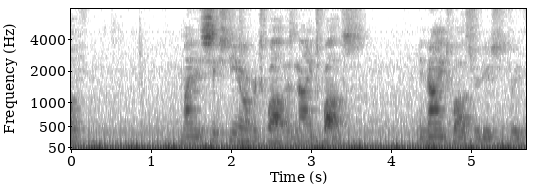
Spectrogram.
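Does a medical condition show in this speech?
No.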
